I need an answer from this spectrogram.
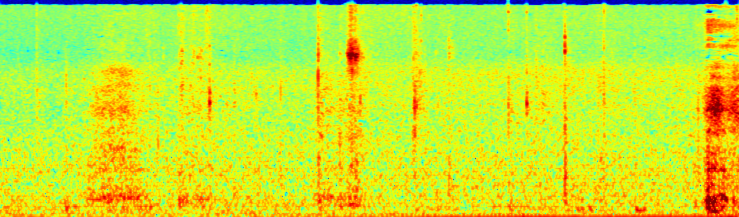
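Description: Faint rustling and a few small ticks of hands handling wires and plastic connectors on a headlamp assembly, with a short louder noise near the end.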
